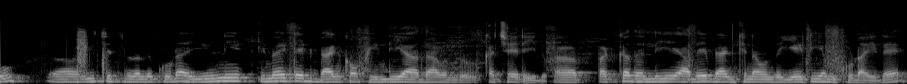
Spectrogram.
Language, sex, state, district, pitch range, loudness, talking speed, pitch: Kannada, male, Karnataka, Gulbarga, 115-135 Hz, -30 LUFS, 120 wpm, 125 Hz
